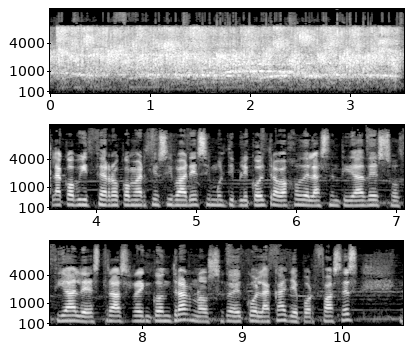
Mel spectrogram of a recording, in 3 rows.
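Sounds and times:
crowd applauding: 0.0 - 3.6
speech: 3.6 - 10.6.

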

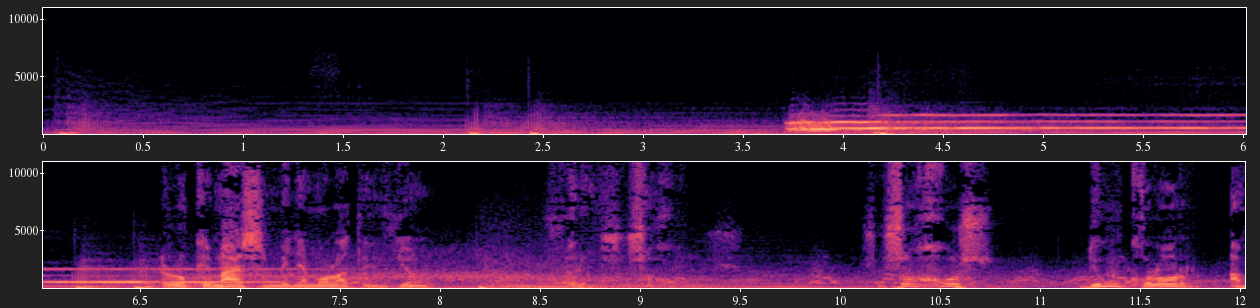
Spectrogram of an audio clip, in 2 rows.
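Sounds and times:
wolf howling: 3.7 - 8.6, 9.7 - 12.0
speech: 6.8 - 9.2, 10.2 - 12.0.

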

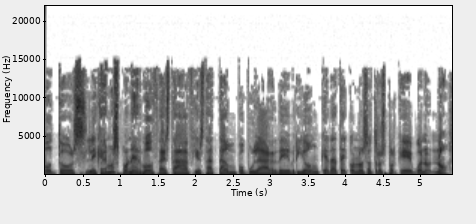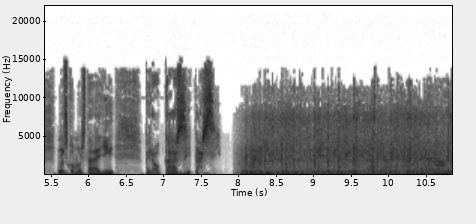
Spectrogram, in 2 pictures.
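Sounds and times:
speech: 0.0 - 10.6
fireworks barrage crackling and booming: 7.9 - 10.8
faint murmur of crowd voices: 8.8 - 10.8.

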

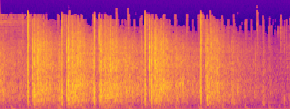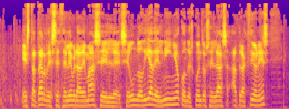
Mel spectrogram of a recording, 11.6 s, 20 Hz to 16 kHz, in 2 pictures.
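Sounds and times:
dense continuous crackling rumble of fireworks: 0.0 - 8.6
fireworks display bursting with loud cracks and booms: 0.0 - 9.2
speech: 6.2 - 11.5.

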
